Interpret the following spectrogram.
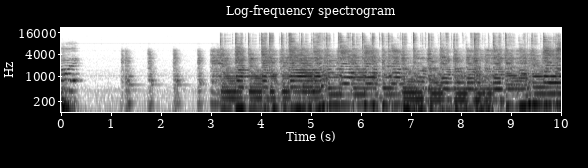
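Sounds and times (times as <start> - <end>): electric guitar notes and chords: 1.2 - 10.0.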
